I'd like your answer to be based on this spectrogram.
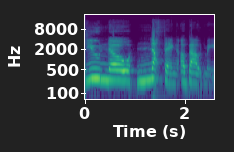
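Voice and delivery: loud, vicious, menacing snarl. Game narrator voicing her as the dome watches and cheers: snarling. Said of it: "she snarls down at him".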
